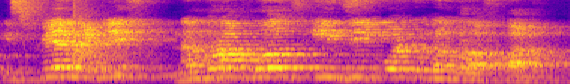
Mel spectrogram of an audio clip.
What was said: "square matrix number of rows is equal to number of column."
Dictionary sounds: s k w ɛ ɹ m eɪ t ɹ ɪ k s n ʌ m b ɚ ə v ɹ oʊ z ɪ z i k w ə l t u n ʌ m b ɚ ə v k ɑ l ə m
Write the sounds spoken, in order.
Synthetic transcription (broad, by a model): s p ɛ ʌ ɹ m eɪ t ɪ s n ʌ m b ɚ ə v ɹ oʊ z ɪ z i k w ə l t u n ʌ m b ɚ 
